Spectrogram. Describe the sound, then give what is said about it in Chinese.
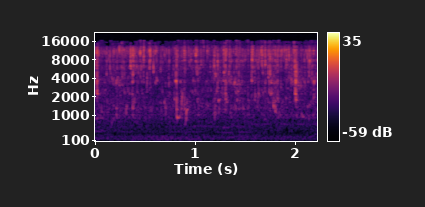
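River water trickles and babbles steadily, a soft continuous wash of liquid with small splashy bright flecks scattered throughout, no voices over it. “老奶奶说完这句话，一颗巨大的桃子顺着河水飘了过来。”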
